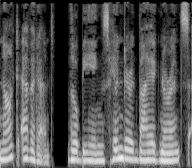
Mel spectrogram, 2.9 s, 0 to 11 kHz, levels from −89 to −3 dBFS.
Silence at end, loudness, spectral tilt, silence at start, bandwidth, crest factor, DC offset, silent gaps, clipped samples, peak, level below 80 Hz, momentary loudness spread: 0 s; -19 LUFS; -5.5 dB/octave; 0 s; 11 kHz; 16 dB; under 0.1%; none; under 0.1%; -2 dBFS; -54 dBFS; 7 LU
